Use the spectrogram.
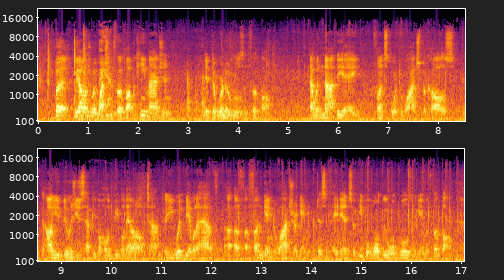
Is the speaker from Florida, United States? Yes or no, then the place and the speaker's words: no; South Carolina, United States; Now, I'm from South Carolina, so I'm guilty of doing this all the time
